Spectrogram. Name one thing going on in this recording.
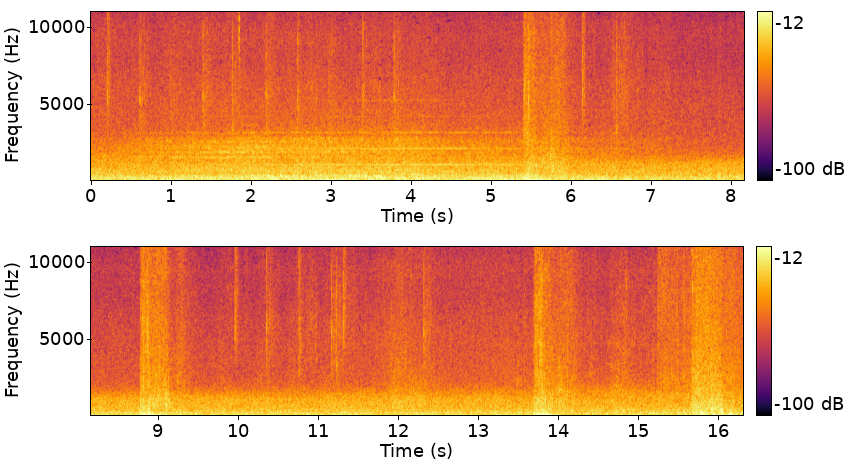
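Armored footsteps clank on stone.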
